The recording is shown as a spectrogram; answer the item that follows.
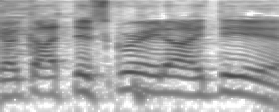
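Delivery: put-on Italian-sounding accent. Imitating Danny Trejo pitching a viewing order: Danny Trejo voice sounding Italian. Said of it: "he sounds Italian".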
